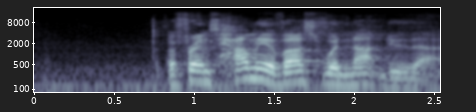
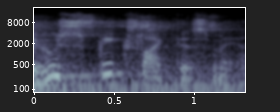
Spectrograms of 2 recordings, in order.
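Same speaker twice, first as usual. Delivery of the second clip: hushed awe; 8 semitones higher, 15 dB quieter than usual. Retold or imitated. Amazed crowd quoted.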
